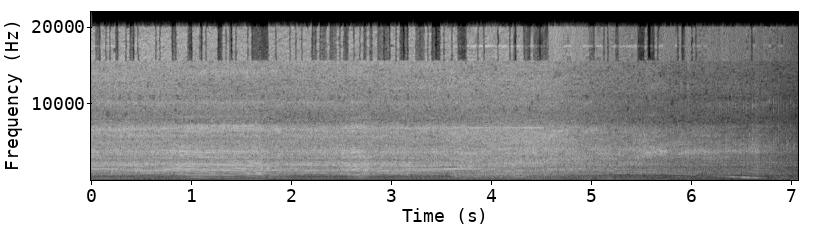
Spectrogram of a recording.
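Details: Steady high-pitched motor whine of an oscillating cast saw cutting through a cast, pitch shifting as the blade loads, then easing off.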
